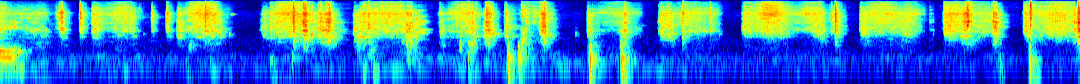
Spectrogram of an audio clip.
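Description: Ivory black watercolour paste being worked by hand in an enamel tray: a run of about a dozen rhythmic rubbing and scraping strokes, roughly one every two-thirds of a second, as the wet pigment is mixed with water and gum arabic.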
